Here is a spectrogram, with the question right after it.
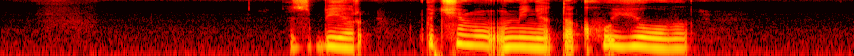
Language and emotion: Russian, sad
